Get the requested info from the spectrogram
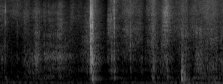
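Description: Cardboard packaging being opened by hand: the card scrapes and rustles, with one sharp click about a second in and a few lighter ticks after it.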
